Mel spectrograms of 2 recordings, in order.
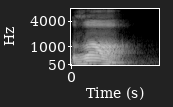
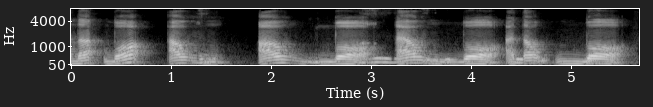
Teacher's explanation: Kalau za tidak ada istitolah, sedangkan dha ada istitolahnya.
